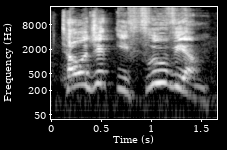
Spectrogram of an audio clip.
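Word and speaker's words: telogen effluvium: this is called is telogen ethylene let me make sure i'm pronouncing that correct i always check but it's intelligent efluvium efluvium intelligent effluvium and this is this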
